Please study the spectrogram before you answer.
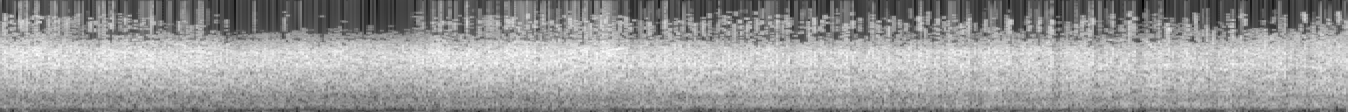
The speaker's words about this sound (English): The batter now is Castleman. The applause is rising as he comes walking to the plate.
